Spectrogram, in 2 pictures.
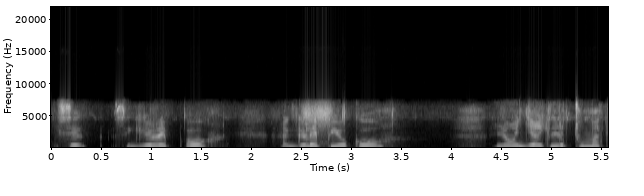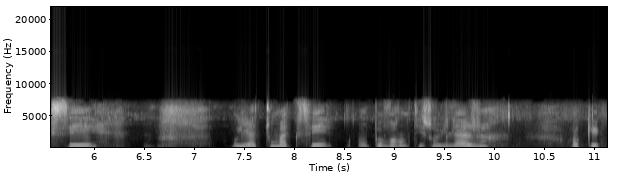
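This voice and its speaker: A gaming video host giving casual, halting commentary on a mobile game, often repeating and correcting phrases, on a muffled amateur recording. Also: high-pitched, warm tone.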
